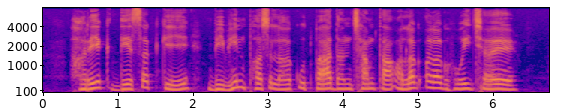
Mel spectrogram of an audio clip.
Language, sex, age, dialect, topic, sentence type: Maithili, female, 18-24, Eastern / Thethi, agriculture, statement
